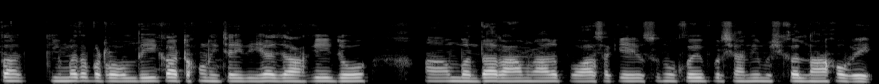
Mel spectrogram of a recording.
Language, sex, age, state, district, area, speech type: Punjabi, male, 30-45, Punjab, Amritsar, urban, spontaneous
